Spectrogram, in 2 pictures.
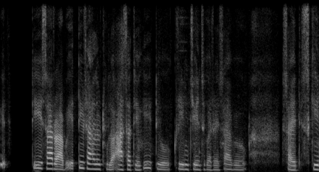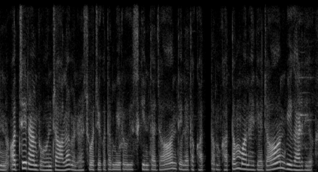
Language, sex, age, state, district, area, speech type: Nepali, female, 30-45, West Bengal, Darjeeling, rural, spontaneous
